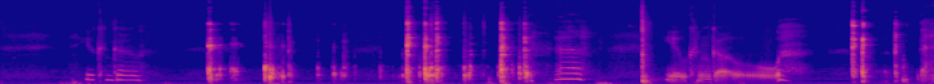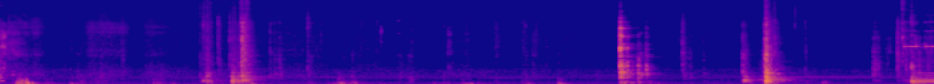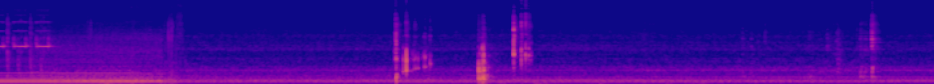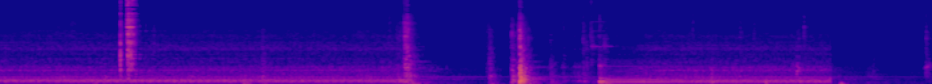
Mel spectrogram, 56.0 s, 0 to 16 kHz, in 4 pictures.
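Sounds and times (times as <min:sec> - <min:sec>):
microwave electrical hum: 0:25.2 - 0:48.5, 0:50.8 - 0:54.5.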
